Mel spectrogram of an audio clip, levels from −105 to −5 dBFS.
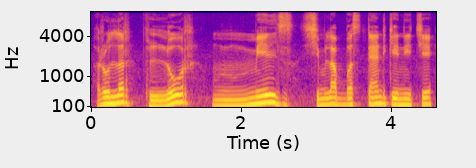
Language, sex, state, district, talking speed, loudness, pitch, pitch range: Hindi, male, Himachal Pradesh, Shimla, 90 wpm, -14 LUFS, 145 Hz, 130-155 Hz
